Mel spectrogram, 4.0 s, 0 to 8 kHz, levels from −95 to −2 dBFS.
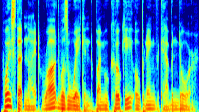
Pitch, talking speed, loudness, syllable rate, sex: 100 Hz, 180 wpm, -20 LUFS, 5.5 syllables/s, male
